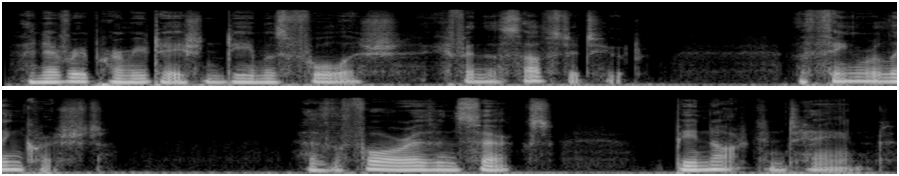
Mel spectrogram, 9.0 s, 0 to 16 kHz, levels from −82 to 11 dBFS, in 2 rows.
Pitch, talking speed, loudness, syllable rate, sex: 130 Hz, 145 wpm, -20 LUFS, 5.8 syllables/s, male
